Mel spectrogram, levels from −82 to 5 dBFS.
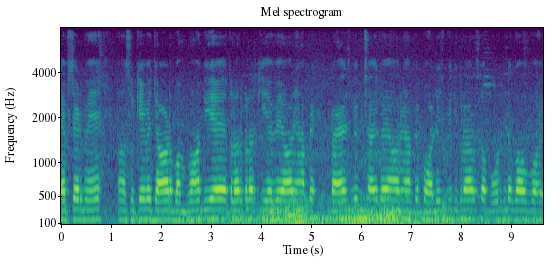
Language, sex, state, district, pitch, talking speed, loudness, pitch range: Hindi, male, Haryana, Rohtak, 145 Hz, 210 wpm, -14 LUFS, 145-150 Hz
